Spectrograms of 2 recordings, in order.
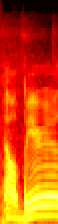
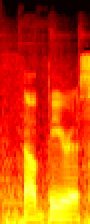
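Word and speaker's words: Alberius: Isn't that one of the 6 great worms that Alberia the Founders was packed to? Alberis. I might have said that name wrong. I might have read it as Albira.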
